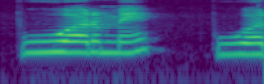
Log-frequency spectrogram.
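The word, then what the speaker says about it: poor: पुअर में ये वाला उच्चारण है उ।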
